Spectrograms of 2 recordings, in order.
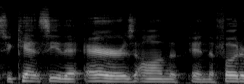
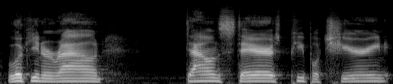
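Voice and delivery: ordinary delivery

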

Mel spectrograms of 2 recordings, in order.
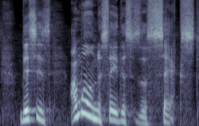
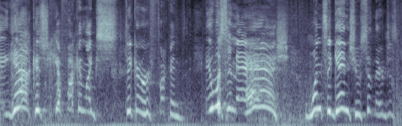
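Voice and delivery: excited; 8 dB louder than usual. Real, not acted. Laughing rant about enemy player.

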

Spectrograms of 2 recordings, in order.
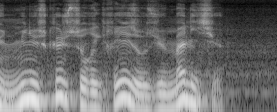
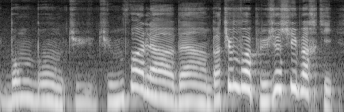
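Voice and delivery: higher stuttering squeak; stammering mouse; 5 semitones higher, 4 dB louder than usual. Acted.

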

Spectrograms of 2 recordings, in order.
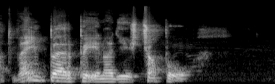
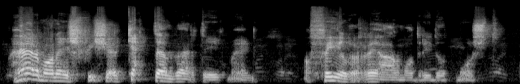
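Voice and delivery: normal talking voice

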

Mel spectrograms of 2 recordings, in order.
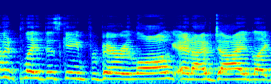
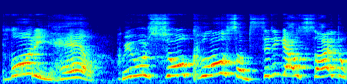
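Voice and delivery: British gone New Jersey, rising higher; botched British accent; 5 semitones higher than usual. Shown as a demonstration. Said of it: "some kind of British New Jersey shit".

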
